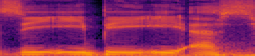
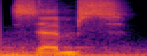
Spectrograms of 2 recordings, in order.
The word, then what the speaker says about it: Zebes: I call it Zebes. Some people call it Zebs. Some people call it Zebesh. So, yeah, I mean, the whole Zebes pronunciation thing, that's something I never quite mastered.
